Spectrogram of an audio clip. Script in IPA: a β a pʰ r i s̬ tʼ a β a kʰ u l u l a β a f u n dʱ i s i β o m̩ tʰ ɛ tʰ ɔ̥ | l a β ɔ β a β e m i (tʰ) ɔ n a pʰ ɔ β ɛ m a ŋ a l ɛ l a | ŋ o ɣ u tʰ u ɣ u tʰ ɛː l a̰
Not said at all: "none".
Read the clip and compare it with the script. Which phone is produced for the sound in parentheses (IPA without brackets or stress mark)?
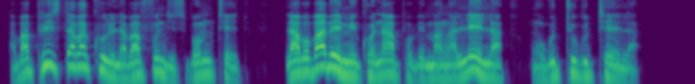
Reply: kʰ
